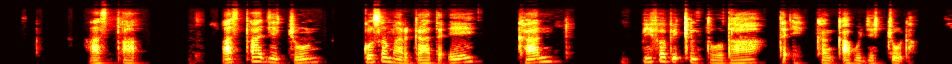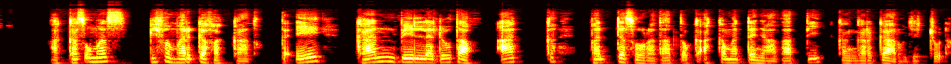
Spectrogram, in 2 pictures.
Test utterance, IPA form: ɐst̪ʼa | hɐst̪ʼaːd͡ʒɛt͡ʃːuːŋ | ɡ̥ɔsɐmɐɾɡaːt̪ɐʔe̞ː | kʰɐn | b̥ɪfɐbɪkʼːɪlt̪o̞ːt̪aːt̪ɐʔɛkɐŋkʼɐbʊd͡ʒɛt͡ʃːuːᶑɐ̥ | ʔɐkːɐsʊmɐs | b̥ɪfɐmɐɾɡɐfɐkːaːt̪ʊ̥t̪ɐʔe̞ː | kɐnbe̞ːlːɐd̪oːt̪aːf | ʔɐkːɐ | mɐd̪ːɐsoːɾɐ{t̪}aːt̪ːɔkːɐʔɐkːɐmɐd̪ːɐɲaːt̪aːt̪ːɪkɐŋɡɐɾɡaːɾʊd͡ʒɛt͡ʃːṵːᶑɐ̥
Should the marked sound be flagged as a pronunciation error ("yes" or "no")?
no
